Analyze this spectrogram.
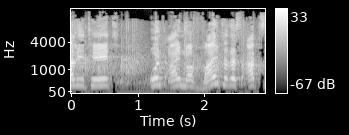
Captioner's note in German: Beifall AfD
